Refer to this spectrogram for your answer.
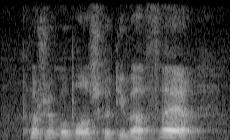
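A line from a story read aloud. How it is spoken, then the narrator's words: Exclaimed. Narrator (French): s'écria-t-elle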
